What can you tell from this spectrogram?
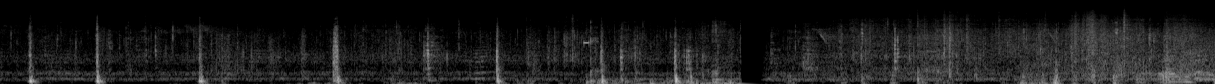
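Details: Wild bees at a nest during a honey hunt: a steady low droning hum runs throughout, broken by sharp knocking and tapping sounds from digging, with a brief gap midway and busier rustling toward the end.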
